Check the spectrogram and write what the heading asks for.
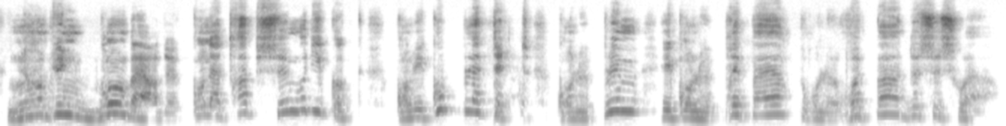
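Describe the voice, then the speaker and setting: A storyteller voicing a pompous, short-tempered baron who blusters and shouts. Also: high voice, very animated, a little slow, voice pushed up, exaggerated voice. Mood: raging.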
